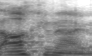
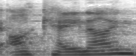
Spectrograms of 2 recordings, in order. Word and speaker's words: Arcanine: Savannah though yeah Arcanine is sick though it's pronounced Arcanine right yes that's how I say it see I always want to say Arcanine because like as in K9 is in like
